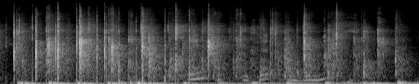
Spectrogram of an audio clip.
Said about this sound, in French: Mais t'as eu des applaudissements et ça c'est beau.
